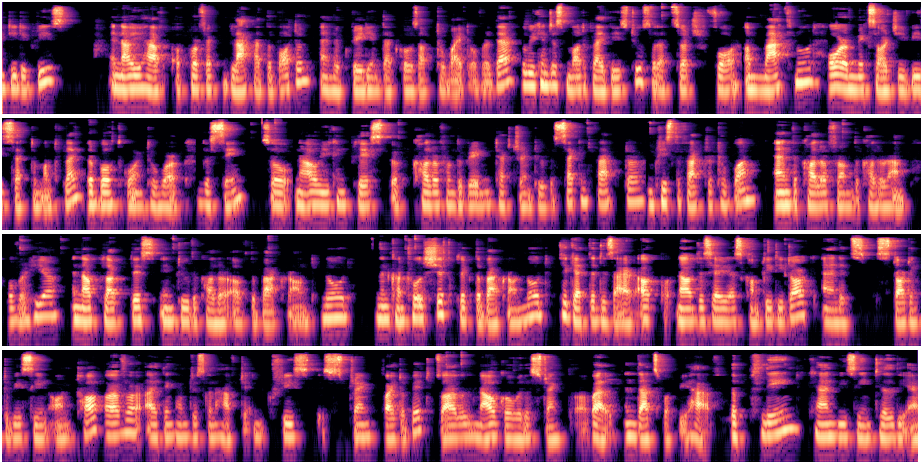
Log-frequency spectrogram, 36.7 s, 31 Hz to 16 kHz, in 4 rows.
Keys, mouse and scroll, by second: 4.4 middle click, 6.2 shift+a, 8.7 BackSpace, 8.8 BackSpace, 11.7 click, 13.2-15.3 drag, 15.6 click, 16.6 middle click, 17.9-18.8 drag, 19.0-20.2 drag, 21.1-22.0 drag, 22.1 click, 25.1-25.6 scroll down 1, 26.3-27.0 shift+middle drag, 28.2-28.8 scroll up 4, 30.3-32.1 drag, 32.3-33.7 drag, 33.7 scroll down 3, 34.8 shift+middle click, 34.8 right click, 34.8 scroll up 4.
